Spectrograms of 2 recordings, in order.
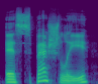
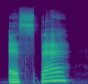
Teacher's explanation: You can say especially, 3 syllables, or especially, 4 syllables.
